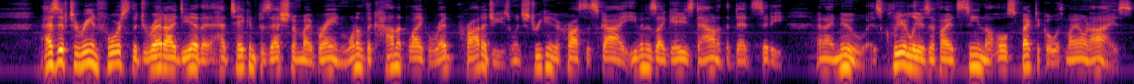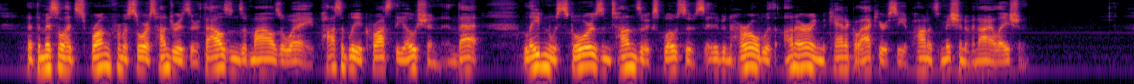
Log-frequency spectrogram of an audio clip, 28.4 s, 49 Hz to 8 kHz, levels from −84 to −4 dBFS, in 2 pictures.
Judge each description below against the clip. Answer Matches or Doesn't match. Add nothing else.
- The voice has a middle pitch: Doesn't match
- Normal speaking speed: Matches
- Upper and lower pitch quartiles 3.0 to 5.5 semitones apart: Matches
